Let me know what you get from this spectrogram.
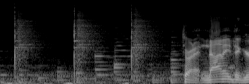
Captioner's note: hammer whacks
